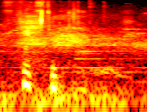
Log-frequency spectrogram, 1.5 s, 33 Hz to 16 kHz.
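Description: Two quick caws from a crow at about 0.25 and 0.55 seconds, somewhat distant and moderately loud, followed by a faint outdoor background with no voices.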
